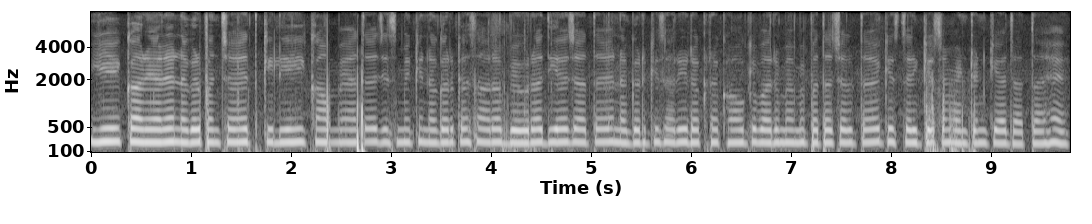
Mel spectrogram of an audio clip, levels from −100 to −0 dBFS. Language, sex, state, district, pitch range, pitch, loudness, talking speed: Hindi, female, Uttar Pradesh, Deoria, 225-230 Hz, 230 Hz, -21 LUFS, 245 wpm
